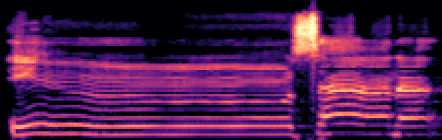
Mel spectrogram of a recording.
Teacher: نون ساکن کے بعد میں اخفا کے جو 15 حروف ہیں ان حرفوں میں سے اگر کوئی بھی ایک حرف آ جاتا ہے تو وہاں نون کی آواز میں تھوڑا سا اخفا کر کے پڑھتے ہیں اور آواز کو ناک میں چھپا کر کے پڑھتے ہیں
